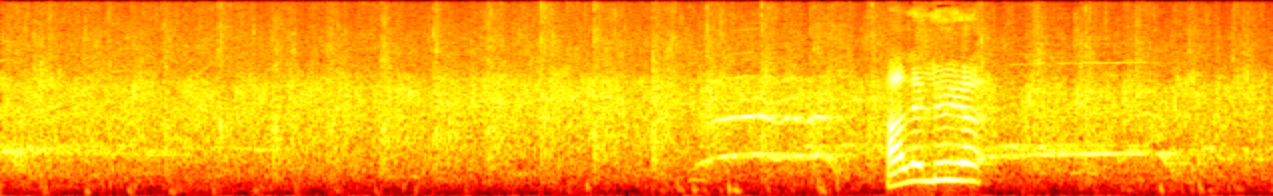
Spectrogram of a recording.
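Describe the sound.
Sustained crowd applause welcoming a guest pastor who is preaching in Switzerland for the first time, a steady wash of clapping throughout, with a few voices calling out and a brief sung or shouted exclamation rising above it near the end.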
